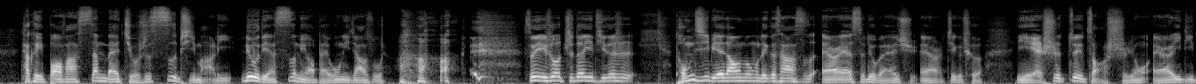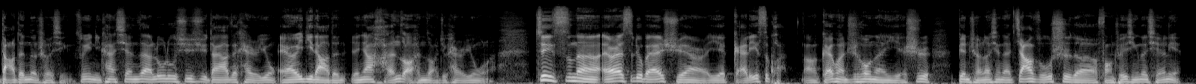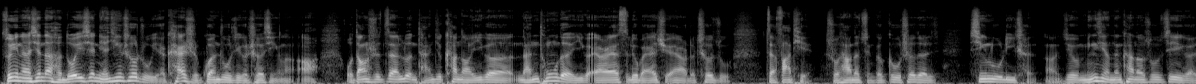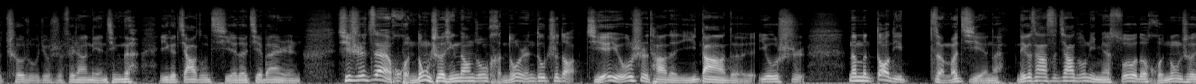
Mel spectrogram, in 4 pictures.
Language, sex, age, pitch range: Chinese, male, 20-39, 100-135 Hz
